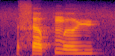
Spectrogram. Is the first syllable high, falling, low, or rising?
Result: rising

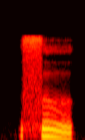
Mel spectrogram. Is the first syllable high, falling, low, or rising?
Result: falling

